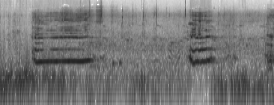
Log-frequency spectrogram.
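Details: California sea lions playing in the clear waters of Monterey Bay, California, give two drawn-out, steady, bleating calls over a low rumbling background.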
